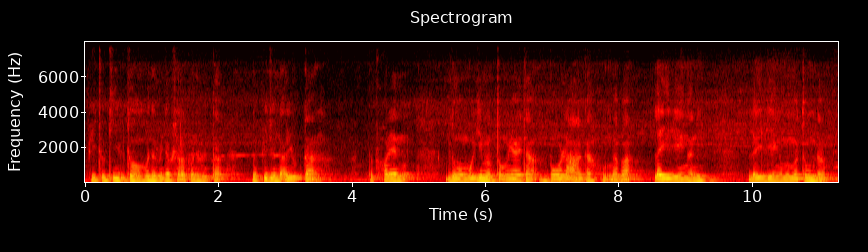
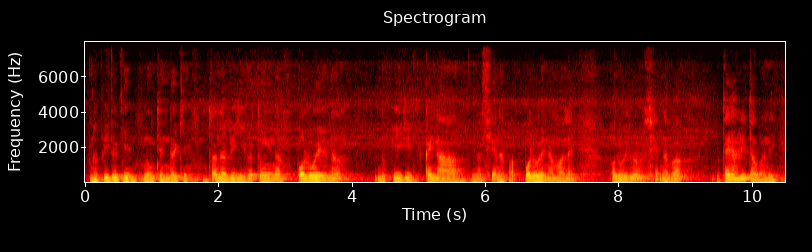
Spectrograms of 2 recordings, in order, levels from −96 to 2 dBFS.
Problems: background sounds at intervals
